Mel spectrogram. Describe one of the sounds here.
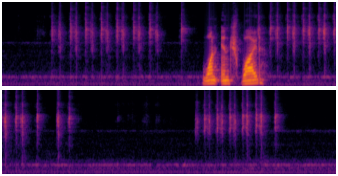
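Small scissors snip thread with quick, light clicks.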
